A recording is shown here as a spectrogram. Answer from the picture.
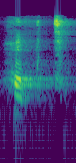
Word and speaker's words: hoped: the p p sound we know that the P sound is voiceless so when you see a verb for example hope try that hope when we put it in the past tense it becomes hoped hoped okay now think about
